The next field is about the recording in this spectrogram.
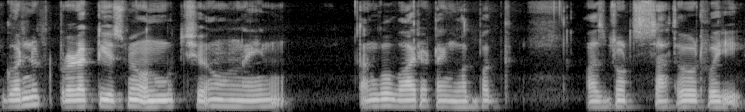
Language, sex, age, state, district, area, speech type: Kashmiri, male, 18-30, Jammu and Kashmir, Pulwama, urban, spontaneous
